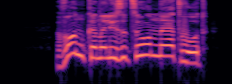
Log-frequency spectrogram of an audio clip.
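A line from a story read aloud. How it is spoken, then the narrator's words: Exclaiming. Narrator (Russian): воскликнула Безос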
